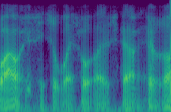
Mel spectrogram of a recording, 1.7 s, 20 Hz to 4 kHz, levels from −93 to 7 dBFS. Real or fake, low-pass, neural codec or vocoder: fake; 3.6 kHz; autoencoder, 22.05 kHz, a latent of 192 numbers a frame, VITS, trained on many speakers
